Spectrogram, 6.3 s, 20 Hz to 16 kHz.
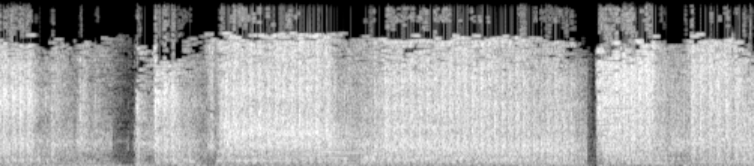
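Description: MG3 7.62 mm belt-fed machine guns firing, mixed with loud heavy rock music. The sound is dense and continuous, with short breaks about a second in and near five seconds.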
